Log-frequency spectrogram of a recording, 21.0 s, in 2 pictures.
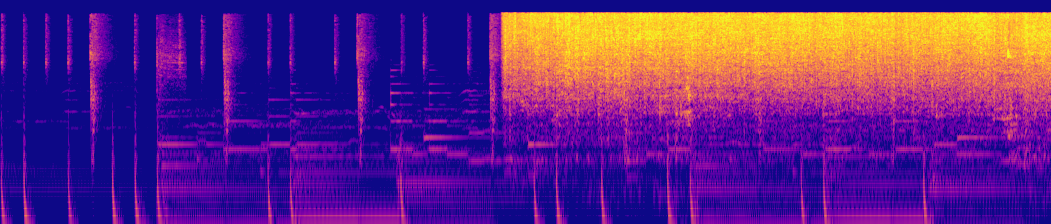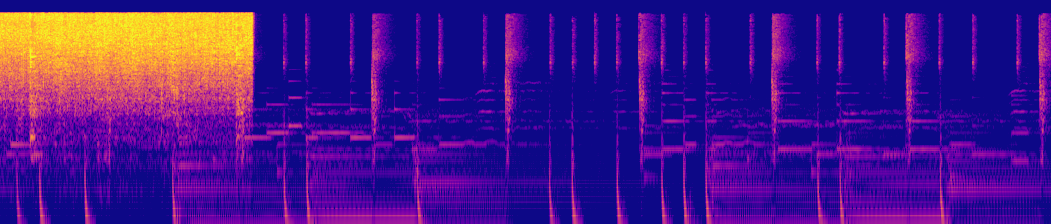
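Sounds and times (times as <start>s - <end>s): background music: 0.0s - 21.0s
food sizzling in a frying pan: 5.0s - 13.0s.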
